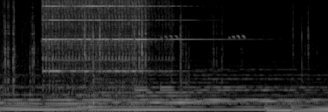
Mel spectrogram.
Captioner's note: rings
